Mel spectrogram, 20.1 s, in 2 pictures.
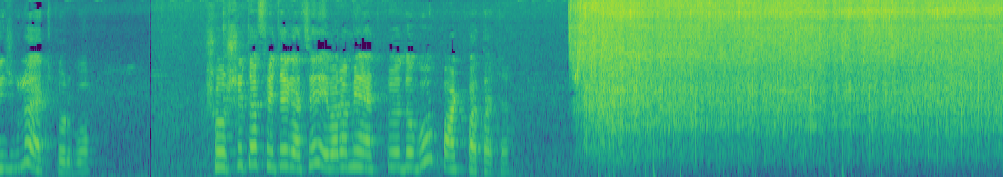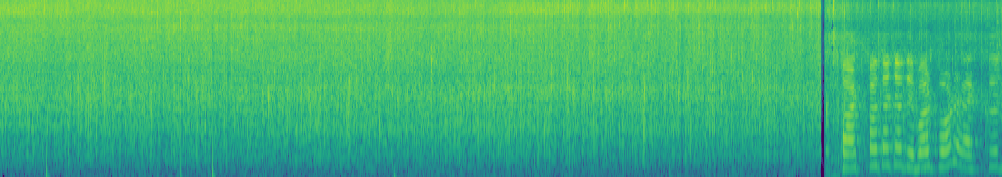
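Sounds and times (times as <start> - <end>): leaves frying in hot oil: 5.7 - 20.0.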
